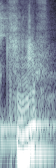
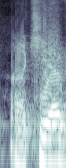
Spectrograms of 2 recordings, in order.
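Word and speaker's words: Kyiv: to pronounce that nowadays apparently the politically correct way to do it is kiev kiev is the russian pronunciation so let's just say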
